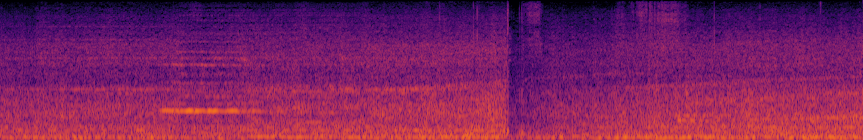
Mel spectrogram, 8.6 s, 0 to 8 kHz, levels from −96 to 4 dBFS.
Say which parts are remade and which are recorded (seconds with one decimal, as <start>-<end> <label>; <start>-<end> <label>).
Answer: 0.0-1.8 recorded; 1.8-3.7 remade; 3.7-8.6 recorded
